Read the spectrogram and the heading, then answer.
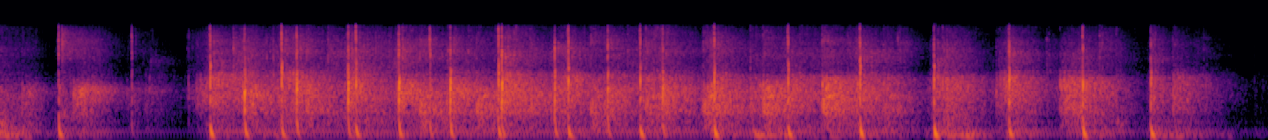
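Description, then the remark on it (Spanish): A short round of applause: crisp, sharp hand claps from a small group rattle along irregularly for several seconds after a brief pause, then stop abruptly. No one speaks. “Un fuerte aplauso también.”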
